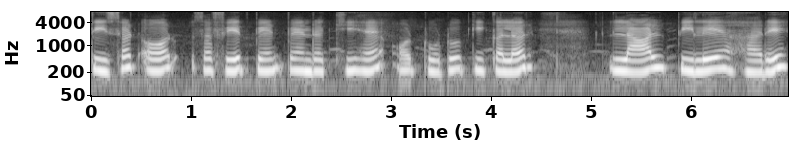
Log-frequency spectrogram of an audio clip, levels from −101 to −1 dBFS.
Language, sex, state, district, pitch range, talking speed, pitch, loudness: Hindi, female, Uttar Pradesh, Budaun, 215-240 Hz, 130 wpm, 225 Hz, -15 LUFS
